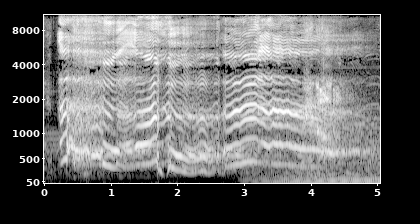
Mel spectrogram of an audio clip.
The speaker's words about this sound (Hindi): अपमान की ये पीड़ा उसके लिए असहनीय हो गई थी वो रोती कलपती अपने भाइयों के पास दंड कारण्य पहुंची और मुंह छिपाकर चीतकार करने लगी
